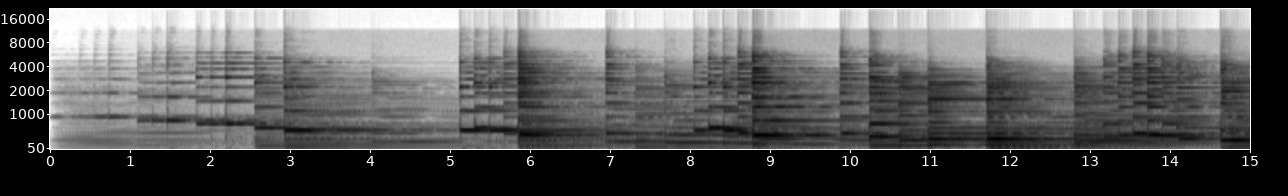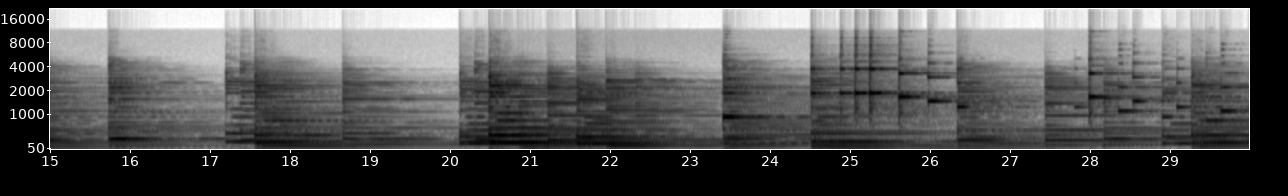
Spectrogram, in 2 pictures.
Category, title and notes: Music > Solo instrument
uplift Piano riff 82bpm F#
a chill evolving piano melody, chords on sharps , played and recorded in FL Studio, processed in Reaper <3
ambience, ambient, arrangement, beat, boof, chill, composition, contemplative, flstudio, free, groovy, happy, key, keys, loop, loopable, love, medatative, melody, music, orchestral, piano, pianoloop, pianos, solo, upflifting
